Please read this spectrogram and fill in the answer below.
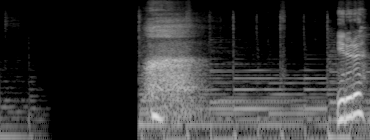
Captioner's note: sigh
